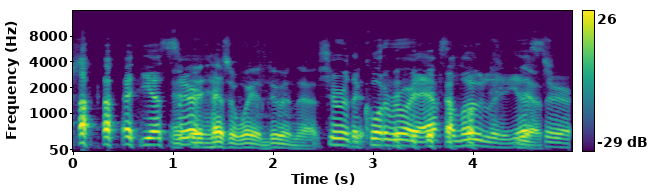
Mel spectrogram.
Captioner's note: laughs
